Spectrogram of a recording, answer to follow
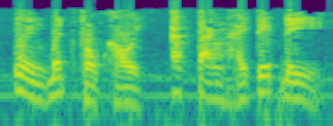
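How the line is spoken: Loud shout. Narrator (Vietnamese): chàng quát to

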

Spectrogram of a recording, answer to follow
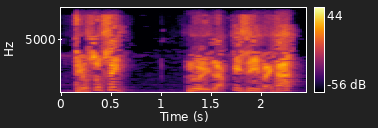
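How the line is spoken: Furious shout. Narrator (Vietnamese): Lão ... cả giận quát

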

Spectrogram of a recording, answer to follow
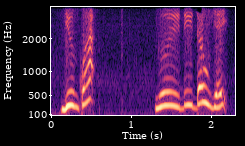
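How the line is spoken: Sudden loud shout. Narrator (Vietnamese): Cầu Thiên Xích đột nhiên quát to

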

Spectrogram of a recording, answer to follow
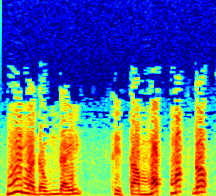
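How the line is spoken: Woman shouting. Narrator (Vietnamese): Bà ta quát

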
